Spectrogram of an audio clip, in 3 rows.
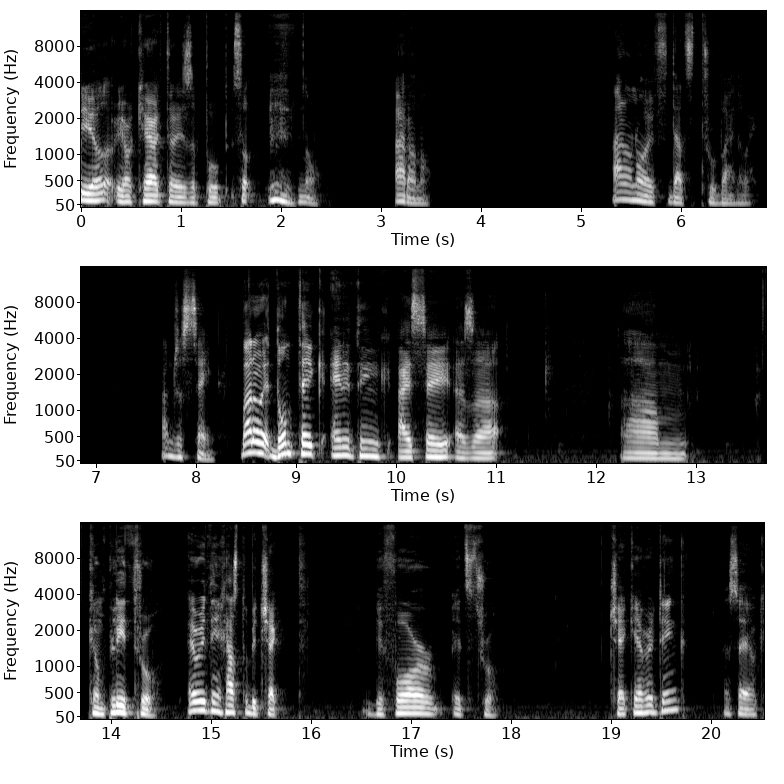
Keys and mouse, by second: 0.7-11.8 right drag, 11.8 click, 11.9-13.3 typing, 12.6-20.5 right drag.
